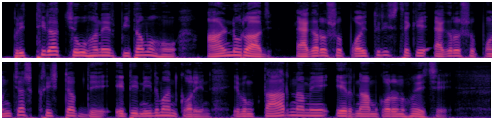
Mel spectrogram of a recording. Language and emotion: Bengali, neutral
